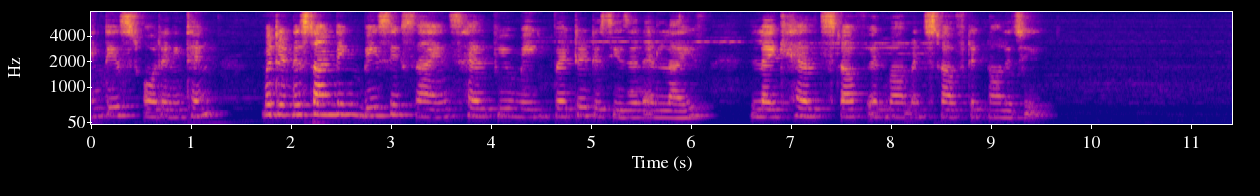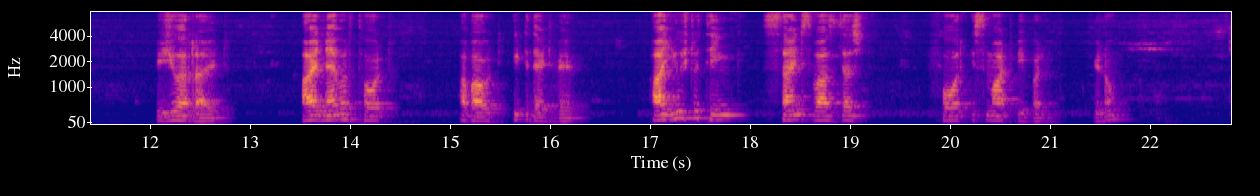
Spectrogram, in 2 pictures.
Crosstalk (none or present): none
